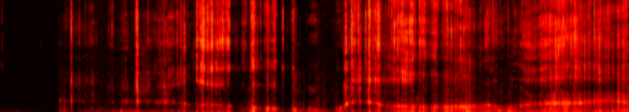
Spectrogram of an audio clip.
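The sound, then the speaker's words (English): Crunchy chips are eaten close up, with many crisp, irregular crunches and chewing sounds after a brief silence, growing denser toward the end. “We're going to eat some chips.”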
